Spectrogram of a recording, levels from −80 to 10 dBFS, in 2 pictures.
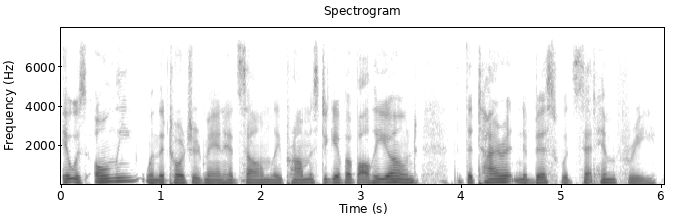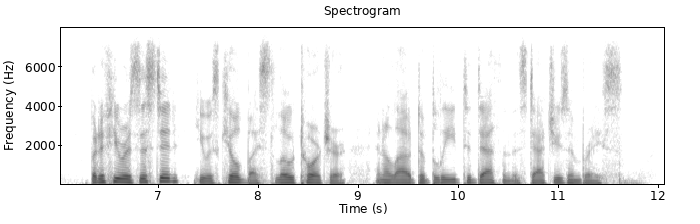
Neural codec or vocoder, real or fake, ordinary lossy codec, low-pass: none; real; Opus, 24 kbps; 7.2 kHz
